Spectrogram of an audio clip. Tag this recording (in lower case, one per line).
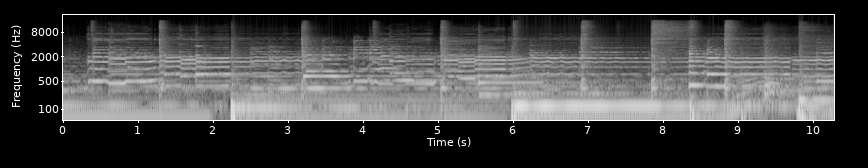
music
